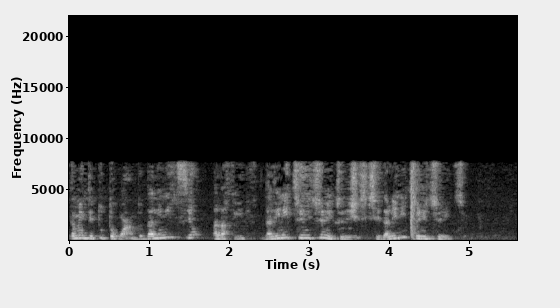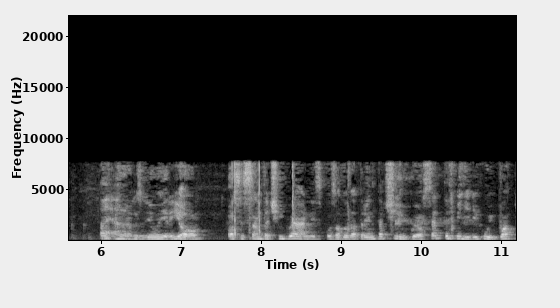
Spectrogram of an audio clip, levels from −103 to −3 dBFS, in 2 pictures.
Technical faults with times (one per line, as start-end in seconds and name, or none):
0.00-11.20 noise suppressor applied to music or sounds
1.59-2.47 sound cut by the noise suppressor
4.73-5.99 sound cut by the noise suppressor
6.37-8.08 DC step
7.25-7.59 sound cut by the noise suppressor
9.99-11.20 DC step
